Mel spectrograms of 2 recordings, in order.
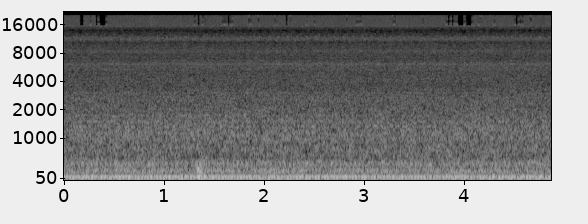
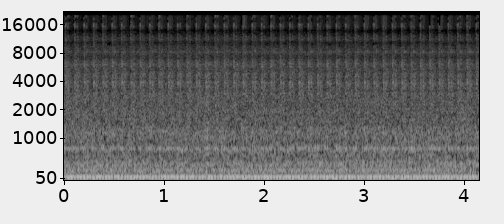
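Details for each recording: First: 2013 RAM 1500 5.7 HEMI V8 after replacing damaged pushrods and rocker arm assemblies that were installed wrongly after a cam and lifter job: steady, even idle, ticking gone. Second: 2013 RAM 1500 5.7 HEMI V8 after previous cam and lifter replacement: fast light ticking at idle, about four per second, from passenger side; caused by improperly installed pushrods and rocker shafts, damaged pushrods replaced.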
